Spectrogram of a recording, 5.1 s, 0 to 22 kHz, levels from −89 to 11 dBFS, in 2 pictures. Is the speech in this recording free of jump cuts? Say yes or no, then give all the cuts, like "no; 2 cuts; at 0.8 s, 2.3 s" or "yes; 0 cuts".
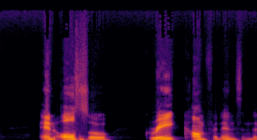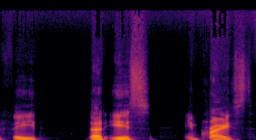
yes; 0 cuts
